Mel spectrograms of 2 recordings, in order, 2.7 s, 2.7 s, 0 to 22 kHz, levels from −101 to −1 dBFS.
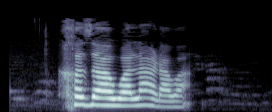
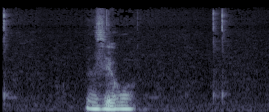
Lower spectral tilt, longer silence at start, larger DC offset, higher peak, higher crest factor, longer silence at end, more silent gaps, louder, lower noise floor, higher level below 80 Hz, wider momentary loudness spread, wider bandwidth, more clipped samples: second, -4.5 dB/octave vs -6 dB/octave; first, 0.65 s vs 0.05 s; neither; first, -2 dBFS vs -16 dBFS; about the same, 18 dB vs 20 dB; first, 0.85 s vs 0.45 s; neither; first, -18 LUFS vs -34 LUFS; first, -74 dBFS vs -69 dBFS; about the same, -70 dBFS vs -68 dBFS; about the same, 16 LU vs 18 LU; second, 11 kHz vs 16.5 kHz; neither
